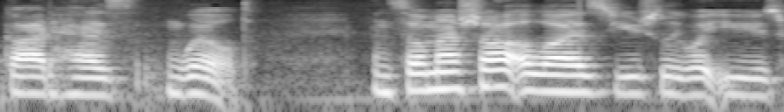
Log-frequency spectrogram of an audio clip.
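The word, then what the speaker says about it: ما شاء الله: And when we pronounce it, we're saying ma sha Allah. That's why we're saying it connected.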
